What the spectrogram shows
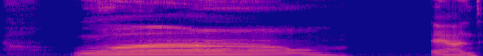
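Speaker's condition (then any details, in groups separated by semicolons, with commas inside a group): Bulbar ALS; bulbar onset in lip and tongue, tongue atrophy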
